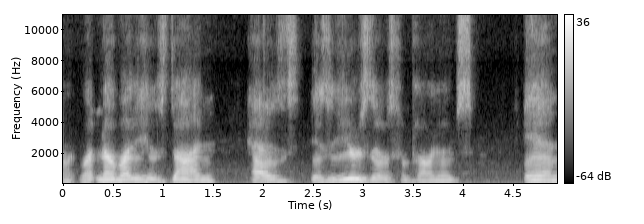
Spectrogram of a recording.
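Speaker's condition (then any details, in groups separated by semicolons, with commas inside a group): Spinal muscular atrophy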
